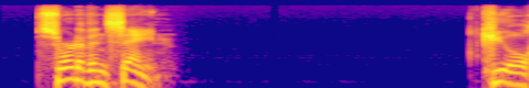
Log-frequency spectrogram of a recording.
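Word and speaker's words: Kühl: it's sort of insane kill coats am i pronouncing that right kewl that's the one i have um has thousands of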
